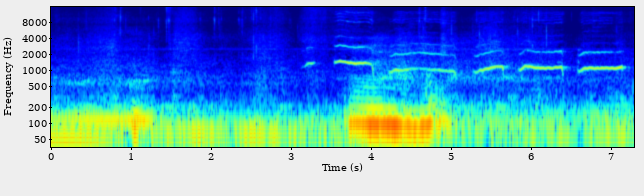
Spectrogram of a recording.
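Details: Purebred Rottweiler puppies just over a week old, starting to toddle and about to open their eyes: a string of thin, high whines, some rising, others dipping, coming in short repeated bursts in the second half over a steady low hum and room noise.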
